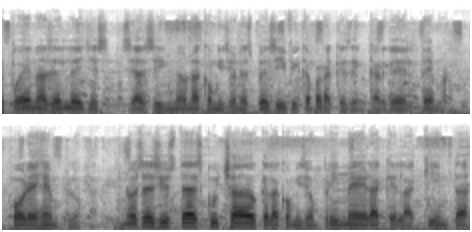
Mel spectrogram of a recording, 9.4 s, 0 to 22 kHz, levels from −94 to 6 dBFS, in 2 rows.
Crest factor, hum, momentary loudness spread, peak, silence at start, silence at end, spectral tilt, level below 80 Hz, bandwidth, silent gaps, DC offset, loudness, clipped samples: 18 dB; none; 13 LU; 0 dBFS; 0 s; 0 s; -6 dB/octave; -40 dBFS; 14 kHz; none; under 0.1%; -18 LUFS; under 0.1%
